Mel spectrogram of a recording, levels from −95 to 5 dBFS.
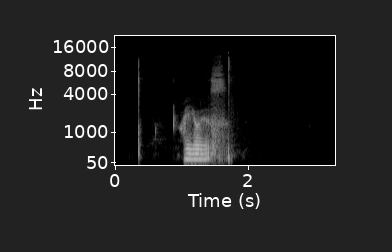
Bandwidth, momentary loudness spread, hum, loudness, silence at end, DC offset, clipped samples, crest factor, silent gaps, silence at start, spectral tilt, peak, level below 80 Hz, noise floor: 12 kHz; 22 LU; none; -30 LUFS; 1.6 s; under 0.1%; under 0.1%; 22 dB; none; 0.35 s; -7.5 dB/octave; -12 dBFS; -72 dBFS; under -90 dBFS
